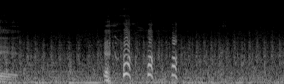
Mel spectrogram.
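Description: A man laughs loudly nearby.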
